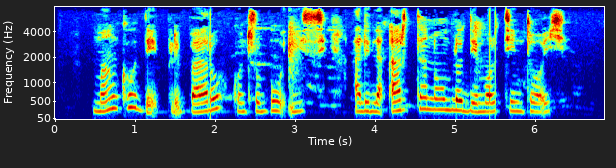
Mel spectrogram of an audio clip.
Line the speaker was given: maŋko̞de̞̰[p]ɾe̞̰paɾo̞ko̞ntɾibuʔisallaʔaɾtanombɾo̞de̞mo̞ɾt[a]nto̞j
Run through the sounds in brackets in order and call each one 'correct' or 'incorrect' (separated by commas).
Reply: correct, incorrect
